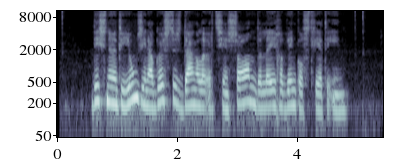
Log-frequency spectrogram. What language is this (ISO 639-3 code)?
fry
